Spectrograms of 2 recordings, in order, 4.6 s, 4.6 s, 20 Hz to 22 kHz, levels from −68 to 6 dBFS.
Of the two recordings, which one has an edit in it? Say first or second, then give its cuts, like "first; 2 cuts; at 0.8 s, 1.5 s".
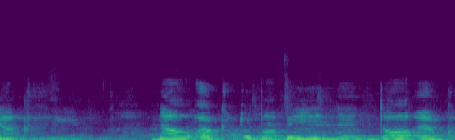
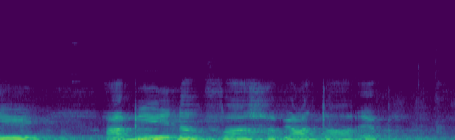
second; 1 cut; at 2.7 s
